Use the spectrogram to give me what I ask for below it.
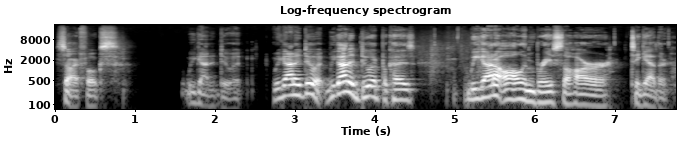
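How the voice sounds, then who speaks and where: A man's voice: medium pitch, sing-song, normal speed. A man giving live stream commentary as he reacts to clips, indignant and sarcastic, rambling with frequent restarts.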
